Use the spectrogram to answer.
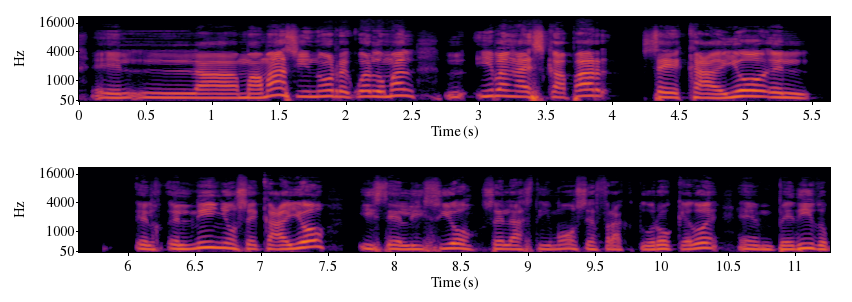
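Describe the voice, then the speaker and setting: A man's voice: sits high, a bit bright, dry recording, clean studio sound. A male pastor preaching a sermon with emphasis, often putting questions to the congregation.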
